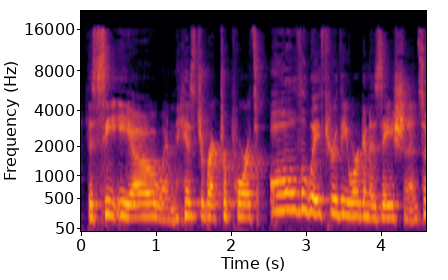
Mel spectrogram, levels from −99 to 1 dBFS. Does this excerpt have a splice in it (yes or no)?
no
